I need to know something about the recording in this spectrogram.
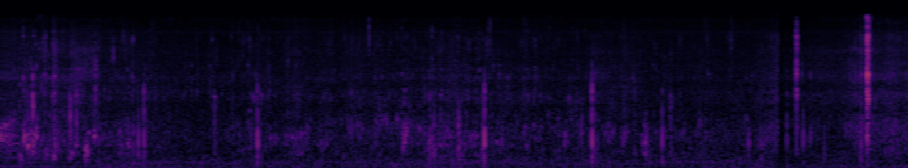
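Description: Water laps against a kayak hull.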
